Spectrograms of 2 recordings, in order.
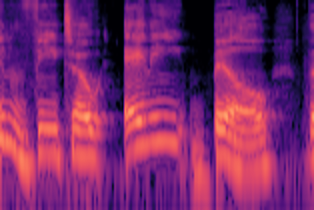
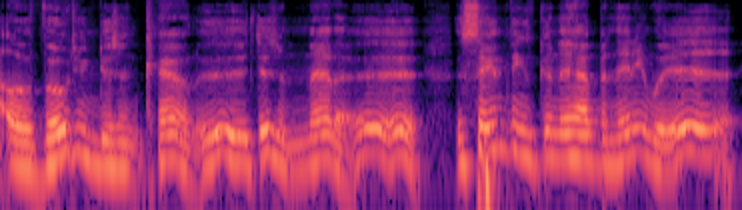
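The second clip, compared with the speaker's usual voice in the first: hesitant mock voice with ums; mocking quote. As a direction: parody a mumbled excuse. Mocking non-voters' excuses.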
